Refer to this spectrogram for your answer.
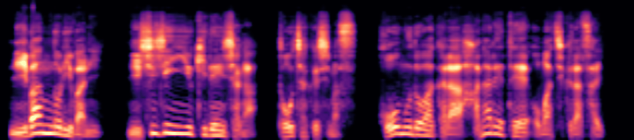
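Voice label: approaching Nishijin, station announcement, Fukuoka city subway; 接近-西新行; 2番のりば放送; 福岡市地下鉄 空港線・箱崎線 中洲川端駅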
